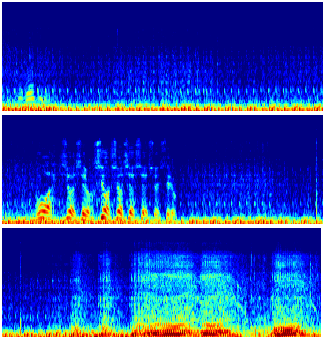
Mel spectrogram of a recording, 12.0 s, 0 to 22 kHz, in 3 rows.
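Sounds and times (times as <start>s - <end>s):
snowmobile engine running: 7.9s - 12.0s.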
